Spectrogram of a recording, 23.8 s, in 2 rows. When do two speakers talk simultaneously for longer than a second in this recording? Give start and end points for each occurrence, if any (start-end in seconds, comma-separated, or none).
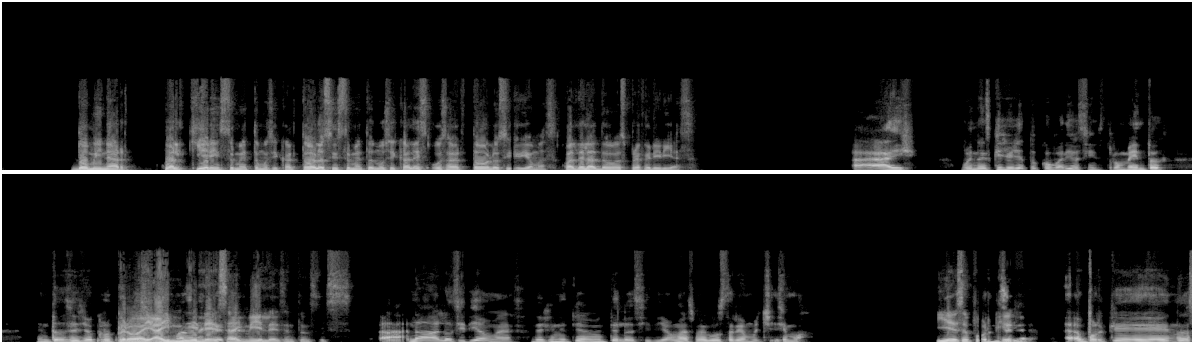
13.0-14.3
